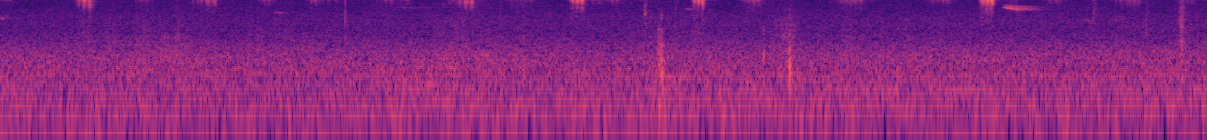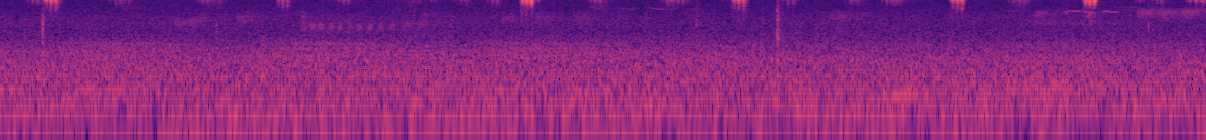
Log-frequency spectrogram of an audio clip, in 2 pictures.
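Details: Dark bush cricket chirping: brief high, scratchy pulses repeated irregularly, loud and soft ones interleaved as if from more than one singer, with a few faint clicks in a quiet setting.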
